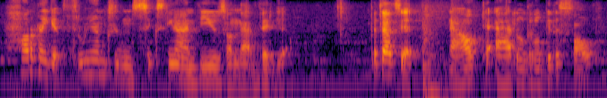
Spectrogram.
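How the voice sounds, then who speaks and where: A teenage boy hosting a joking homemade cooking show in a home kitchen, rambling deadpan through mock instructions with plenty of ums, filmed on a phone by a friend. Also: fairly high pitch, moderate pace, faint music behind. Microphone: phone camera held by a friend. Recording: noisy home phone video.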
